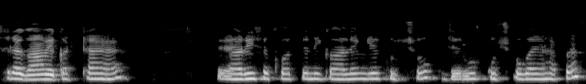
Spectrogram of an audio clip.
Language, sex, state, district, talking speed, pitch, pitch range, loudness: Hindi, female, Jharkhand, Sahebganj, 155 wpm, 255 Hz, 245-270 Hz, -17 LUFS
